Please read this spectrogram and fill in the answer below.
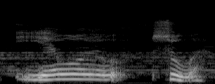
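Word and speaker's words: יהושע: O nome de Josué em hebraico é Yehoshua. Com o tempo, esse mesmo nome passou a ser pronunciado como Yeshua, Jesus.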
